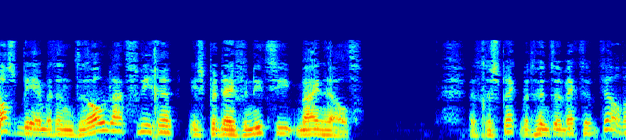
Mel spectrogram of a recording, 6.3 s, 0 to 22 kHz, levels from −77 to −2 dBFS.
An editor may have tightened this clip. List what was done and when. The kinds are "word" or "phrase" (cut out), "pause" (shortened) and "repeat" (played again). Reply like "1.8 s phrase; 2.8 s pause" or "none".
1.8 s pause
